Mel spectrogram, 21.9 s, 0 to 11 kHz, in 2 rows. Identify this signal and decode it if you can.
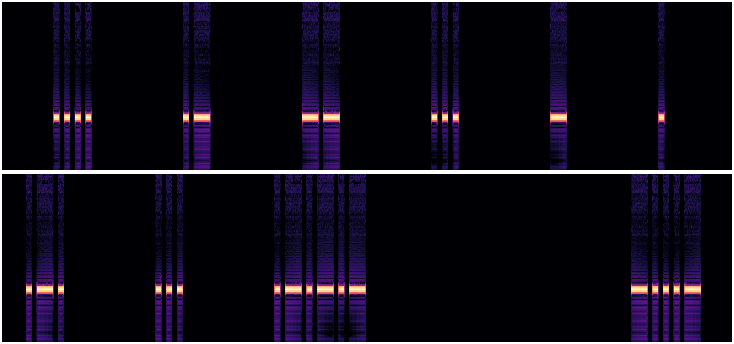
Morse code, heard as a keyed tone, about 15 wpm, spaced as for 5 wpm, 1000 Hz. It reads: HAMSTERS. <BT>
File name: qotdfiles / 5wpm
